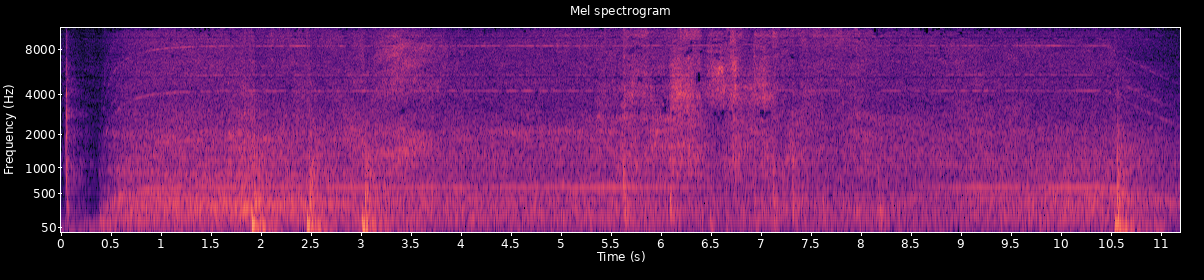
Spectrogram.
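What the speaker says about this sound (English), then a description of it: "I do like this Hilti vacuum." A loud Hilti shop vacuum runs steadily with a constant whining hum, broken by a few sharp knocks and rattles as debris is sucked up.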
